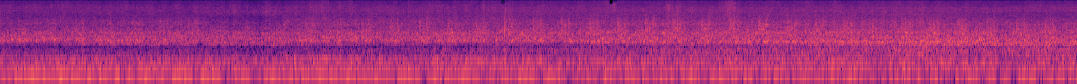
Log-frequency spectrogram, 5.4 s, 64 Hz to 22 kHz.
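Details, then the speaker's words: 6.2 Detroit diesel cold-started at about 25 degrees, smoking, on improvised high idle after manual glow plug button work: steady even idle with busy mechanical clatter over a low rumble, no misses; running fine. "You can hear all that mechanical stuff in the engine, dude. I love that. We got it running. She's running pretty good."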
